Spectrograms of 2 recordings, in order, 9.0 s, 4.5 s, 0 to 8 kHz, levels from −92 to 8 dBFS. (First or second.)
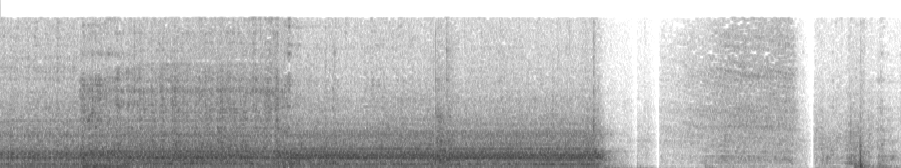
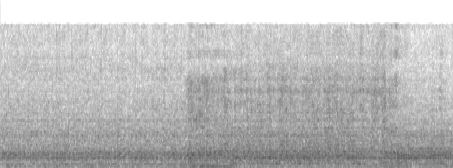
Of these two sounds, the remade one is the second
